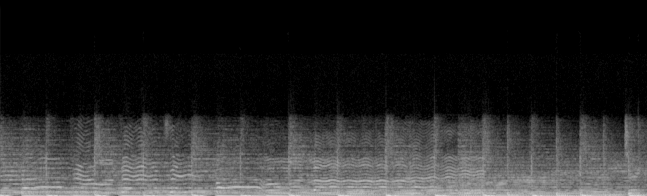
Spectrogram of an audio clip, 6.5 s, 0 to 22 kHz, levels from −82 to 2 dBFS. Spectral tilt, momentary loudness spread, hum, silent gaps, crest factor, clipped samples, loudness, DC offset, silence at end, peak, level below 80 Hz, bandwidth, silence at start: -5.5 dB/octave; 2 LU; none; none; 14 dB; under 0.1%; -18 LUFS; under 0.1%; 0 s; -4 dBFS; -20 dBFS; 9.2 kHz; 0 s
